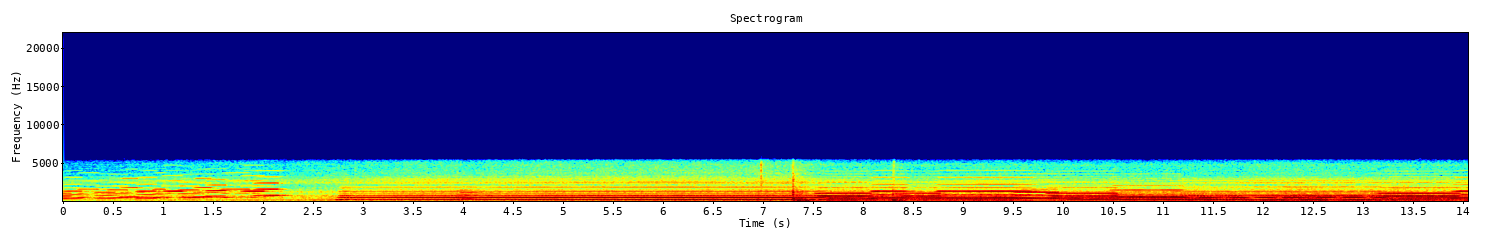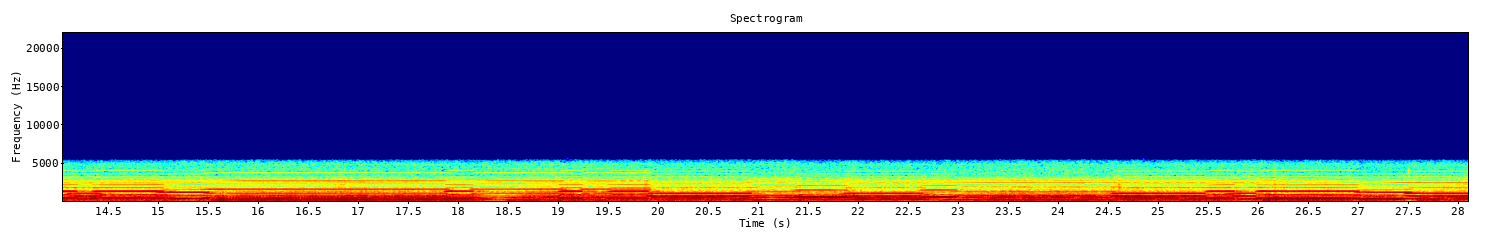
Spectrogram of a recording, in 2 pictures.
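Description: An 1860s melodeon, a foot-pumped reed organ, playing a tune: a quick run of short notes opens, then held chords under a moving melody, its reeds sounding as air is passed over them. A brief soft knock about seven seconds in.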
